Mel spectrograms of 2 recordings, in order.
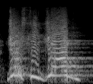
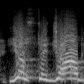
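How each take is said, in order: First: Very high, loud shout; shouting dad. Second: High, loud indignant echo; incredulous dad. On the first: Dad shouting the repeat at his son, even higher and louder. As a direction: scream the words back even harder. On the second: Dad repeating his son's words, high and loud indignant. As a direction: fling the words back at him. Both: Retold or imitated.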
